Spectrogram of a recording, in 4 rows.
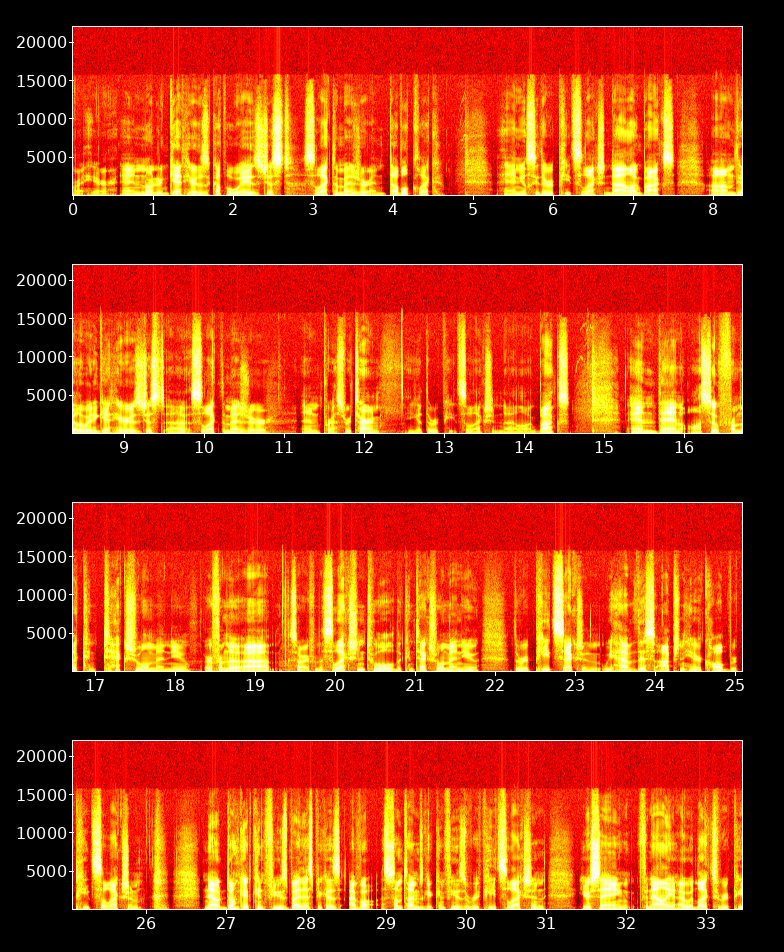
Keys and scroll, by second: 10.9 Return.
